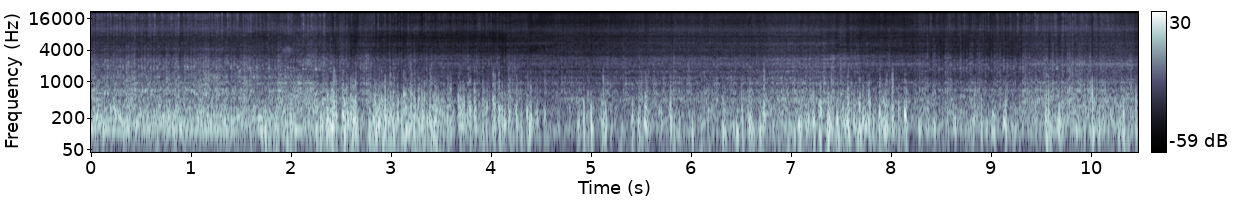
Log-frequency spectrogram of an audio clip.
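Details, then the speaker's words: Hummer H2 6.0L GM V8 idling with a heavy, rapid knock-like rattle carried through to the exhaust, coming from a failing alternator bearing/shaft; with the belt removed the engine runs quiet, so the alternator needs replacing. "for this particular vehicle it makes a Fairly bad noise and seems as if the engine is knocking, so the Problem is it's very hard to diagnose it"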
